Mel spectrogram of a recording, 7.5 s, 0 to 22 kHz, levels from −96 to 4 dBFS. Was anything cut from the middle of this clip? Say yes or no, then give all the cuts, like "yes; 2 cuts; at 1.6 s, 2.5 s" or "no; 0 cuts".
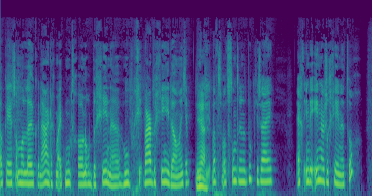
yes; 2 cuts; at 3.7 s, 6.5 s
